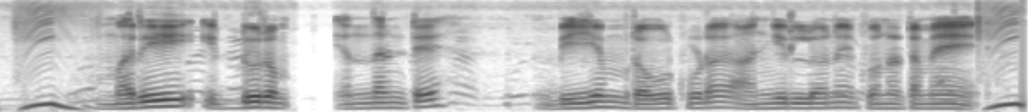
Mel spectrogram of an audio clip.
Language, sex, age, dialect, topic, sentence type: Telugu, male, 18-24, Southern, agriculture, statement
